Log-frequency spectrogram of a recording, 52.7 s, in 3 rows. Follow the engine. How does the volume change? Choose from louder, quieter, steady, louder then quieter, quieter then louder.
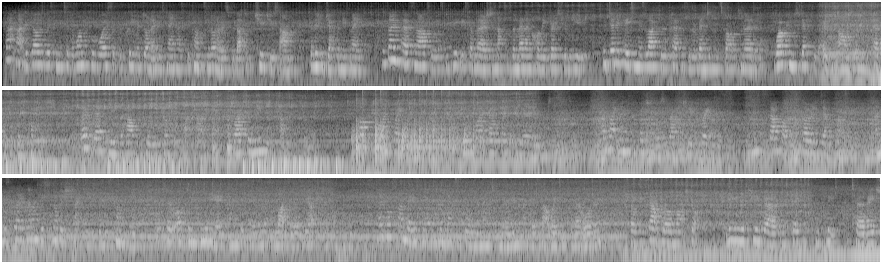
louder.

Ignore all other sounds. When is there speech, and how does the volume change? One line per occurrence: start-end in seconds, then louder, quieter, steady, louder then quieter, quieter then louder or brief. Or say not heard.
0.1-52.6 steady.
